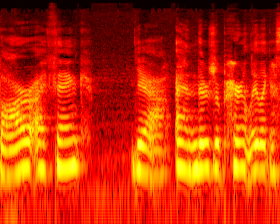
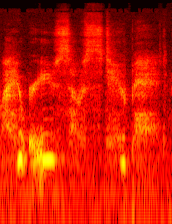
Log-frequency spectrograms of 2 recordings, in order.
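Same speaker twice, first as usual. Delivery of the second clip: weepy; 6 semitones higher, 7 dB quieter than usual. Retold or imitated. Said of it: "[name]'s getting weepy".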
